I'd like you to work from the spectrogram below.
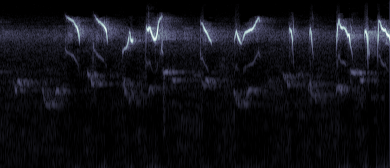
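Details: Singing Javan white-eye in breeding condition: a string of high, clear, swooping notes with short gaps, some rising then falling, with fainter lower chirps in the background.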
